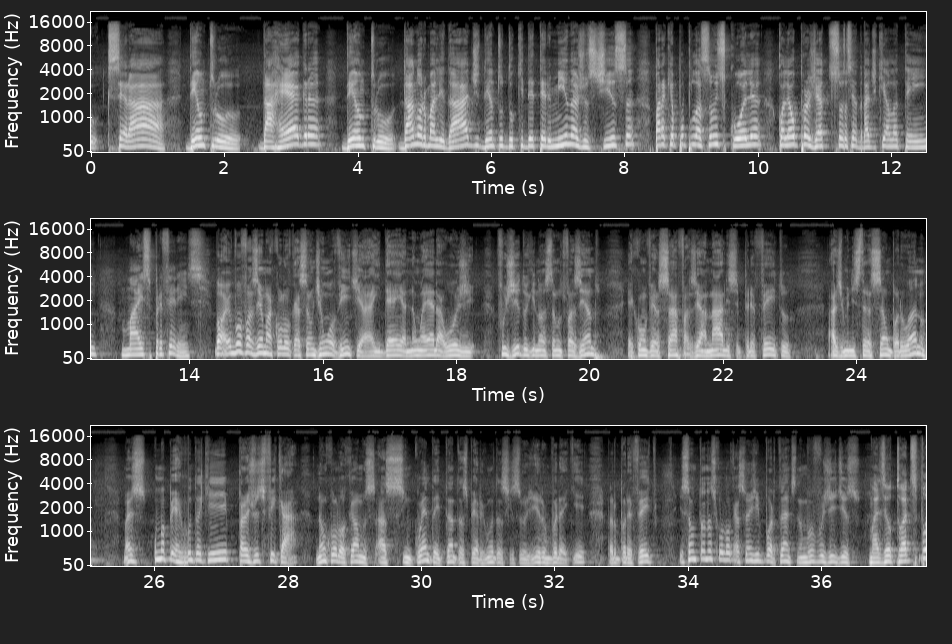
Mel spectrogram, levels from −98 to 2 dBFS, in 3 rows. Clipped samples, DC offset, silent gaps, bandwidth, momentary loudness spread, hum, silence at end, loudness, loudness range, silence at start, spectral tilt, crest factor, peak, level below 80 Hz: under 0.1%; under 0.1%; none; 16 kHz; 9 LU; none; 0 s; -18 LUFS; 6 LU; 0 s; -5.5 dB/octave; 16 dB; -2 dBFS; -44 dBFS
